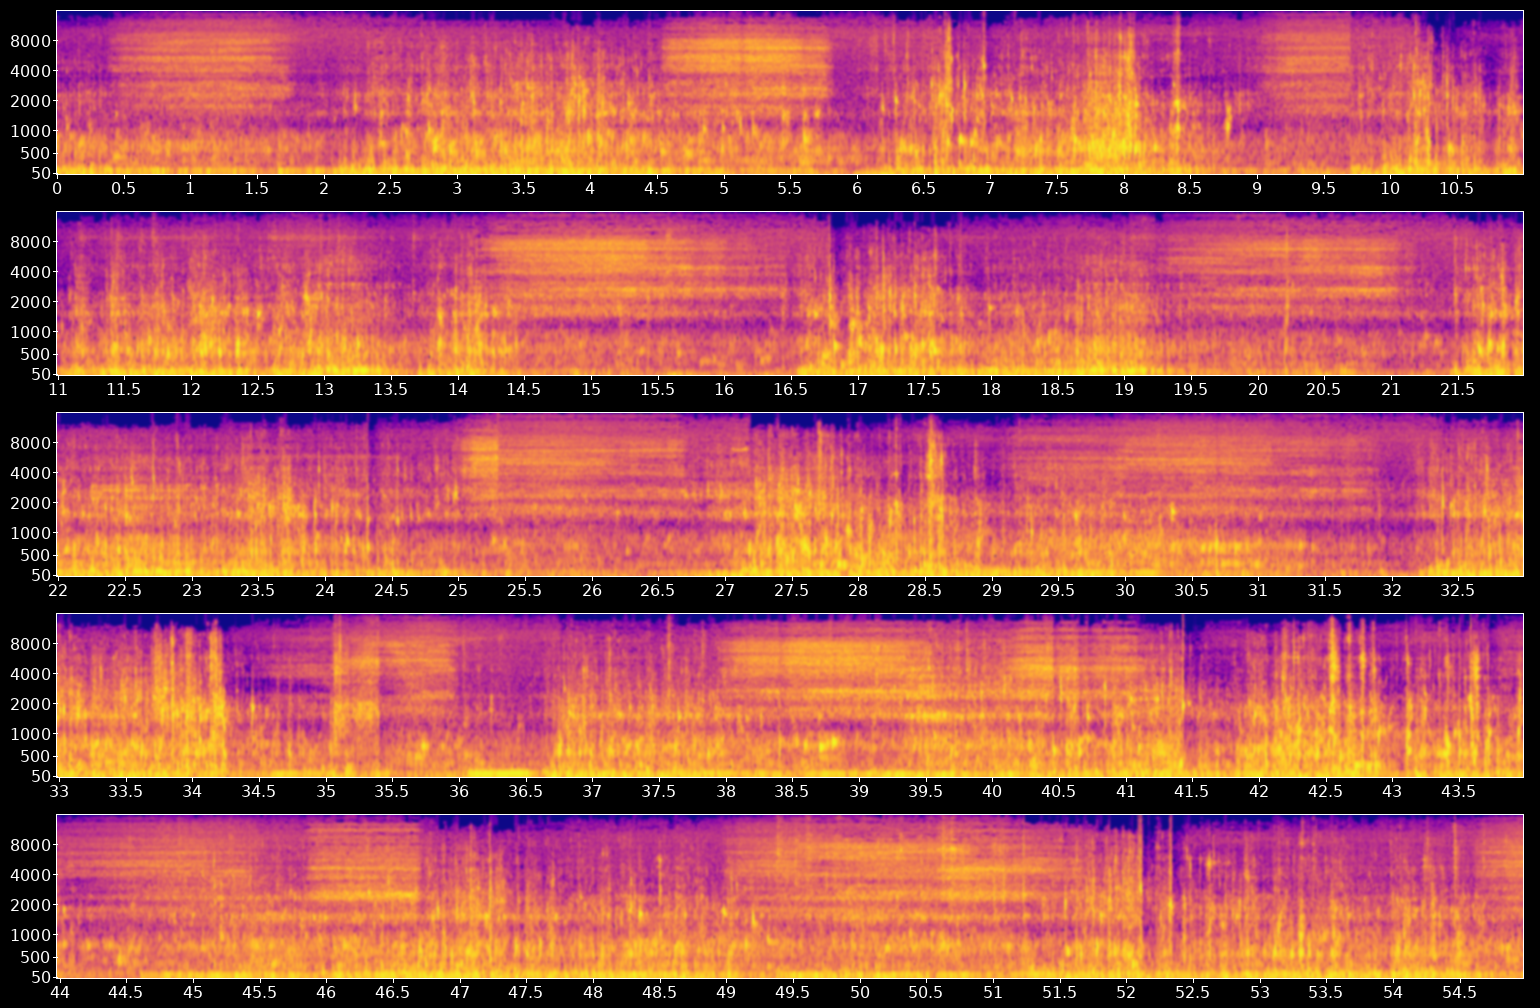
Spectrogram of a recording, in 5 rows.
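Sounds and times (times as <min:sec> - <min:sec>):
diver breathing through regulator: 0:00.3 - 0:02.1, 0:04.5 - 0:06.2, 0:08.9 - 0:10.2, 0:14.2 - 0:16.6, 0:19.1 - 0:21.4, 0:24.9 - 0:27.4, 0:29.1 - 0:32.2, 0:34.2 - 0:41.5, 0:42.8 - 0:47.4, 0:48.7 - 0:51.9, 0:53.4 - 0:54.9
air bubbling underwater: 0:02.0 - 0:05.2, 0:06.1 - 0:09.0, 0:09.9 - 0:14.4, 0:16.6 - 0:19.4, 0:21.4 - 0:25.2, 0:26.8 - 0:31.0, 0:32.2 - 0:54.8.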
